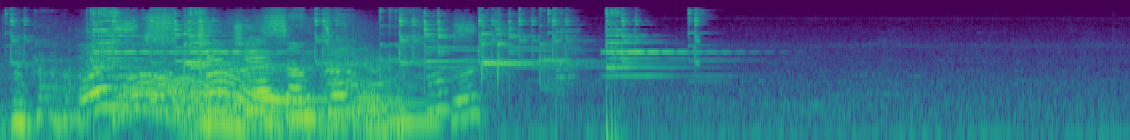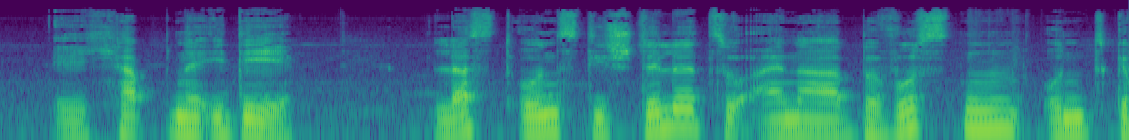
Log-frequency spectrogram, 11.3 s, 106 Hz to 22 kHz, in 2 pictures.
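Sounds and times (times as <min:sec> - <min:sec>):
several voices calling out together: 0:00.0 - 0:02.4
speech: 0:00.0 - 0:02.6, 0:05.9 - 0:07.2, 0:07.8 - 0:11.2
glasses clinking in a toast: 0:00.0 - 0:03.9.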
